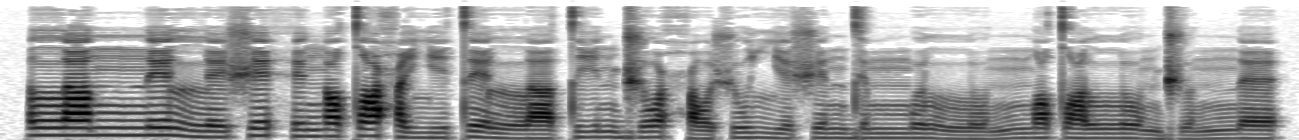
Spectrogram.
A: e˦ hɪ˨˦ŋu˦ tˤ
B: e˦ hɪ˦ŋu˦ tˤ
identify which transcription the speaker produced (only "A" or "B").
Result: B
